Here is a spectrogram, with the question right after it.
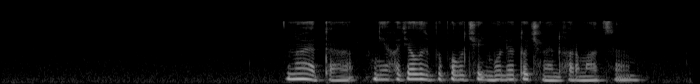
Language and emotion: Russian, neutral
